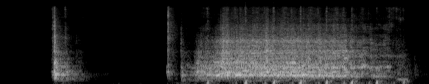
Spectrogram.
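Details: A 30-year-old family lawn mower's starter clicks once, then whirs and turns the engine over with even thumps about four a second. Cranking is normal.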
